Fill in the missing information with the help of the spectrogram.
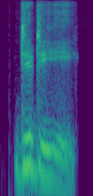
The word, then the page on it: DD: Indian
